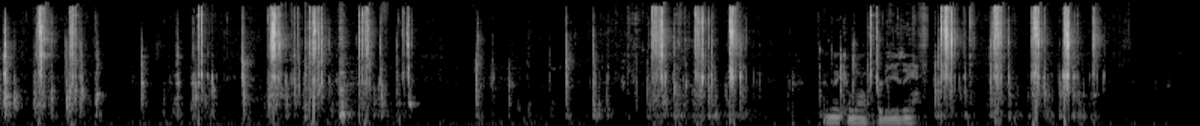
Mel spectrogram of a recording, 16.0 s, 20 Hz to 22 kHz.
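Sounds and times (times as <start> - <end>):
ratchet wrench clicking: 0.4 - 1.2, 2.6 - 2.8, 3.6 - 5.5, 8.6 - 10.0, 11.5 - 11.8, 12.5 - 14.7.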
